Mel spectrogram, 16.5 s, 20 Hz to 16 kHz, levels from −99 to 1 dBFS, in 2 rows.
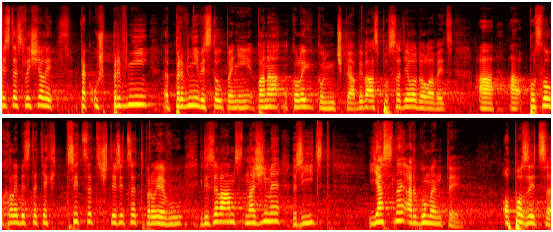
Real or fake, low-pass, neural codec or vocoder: fake; 14.4 kHz; vocoder, 44.1 kHz, 128 mel bands every 512 samples, BigVGAN v2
